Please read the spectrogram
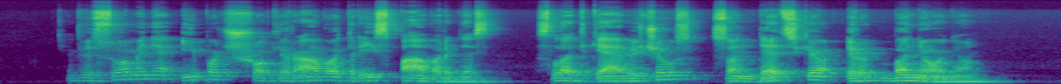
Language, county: Lithuanian, Vilnius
